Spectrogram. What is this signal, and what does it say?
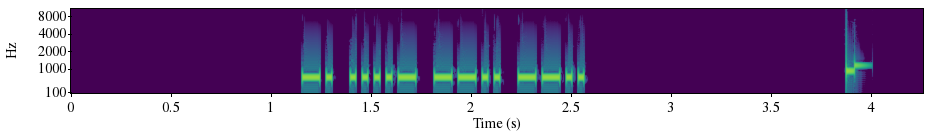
Morse code, heard as a keyed tone, about 40 wpm, 700 Hz. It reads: N4ZZ
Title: USA Call Signs - 4 Characters - 4x Character Spacing - 40wpm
